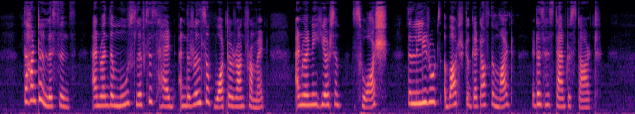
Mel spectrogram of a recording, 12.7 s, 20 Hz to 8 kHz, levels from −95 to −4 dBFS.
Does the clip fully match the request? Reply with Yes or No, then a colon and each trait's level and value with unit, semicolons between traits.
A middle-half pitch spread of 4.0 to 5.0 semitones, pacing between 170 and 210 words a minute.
No: average, 3.3 semitones; average, 180 wpm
